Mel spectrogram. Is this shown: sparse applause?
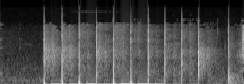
yes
